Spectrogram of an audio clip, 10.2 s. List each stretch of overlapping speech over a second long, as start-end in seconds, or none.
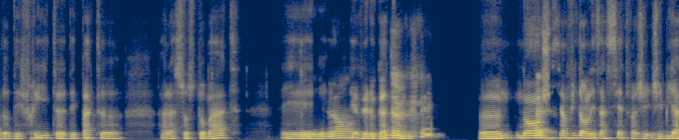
4.5-6.0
